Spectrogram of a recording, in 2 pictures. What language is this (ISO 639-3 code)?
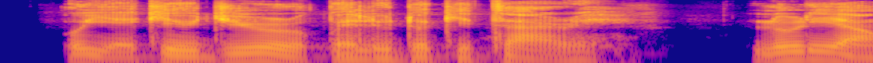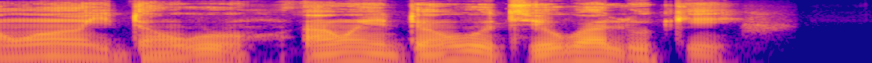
yor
